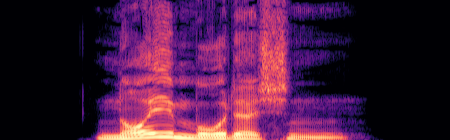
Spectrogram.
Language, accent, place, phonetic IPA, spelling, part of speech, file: German, Germany, Berlin, [ˈnɔɪ̯ˌmoːdɪʃn̩], neumodischen, adjective, De-neumodischen.ogg
- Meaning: inflection of neumodisch: 1. strong genitive masculine/neuter singular 2. weak/mixed genitive/dative all-gender singular 3. strong/weak/mixed accusative masculine singular 4. strong dative plural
